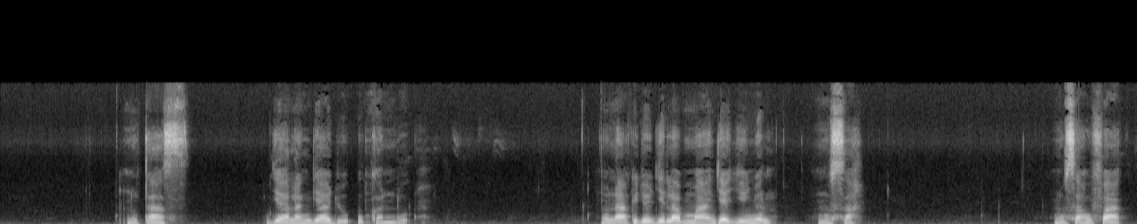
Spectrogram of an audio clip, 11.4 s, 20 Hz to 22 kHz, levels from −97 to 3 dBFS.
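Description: No technical faults can be heard anywhere in this speech recording. There is nothing to place on a timeline, so no times or values need to be given.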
